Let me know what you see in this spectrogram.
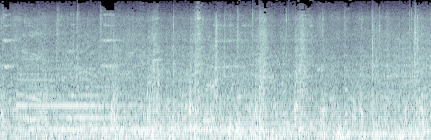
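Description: Indian Railways passenger coaches running at speed, heard from on board: a steady rumble with the clickety-clack of the wheels over rail joints, and a held tone through the first half.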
